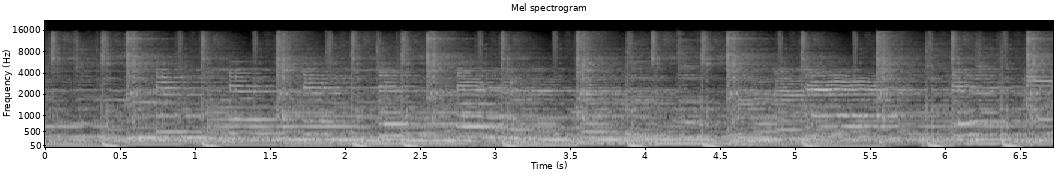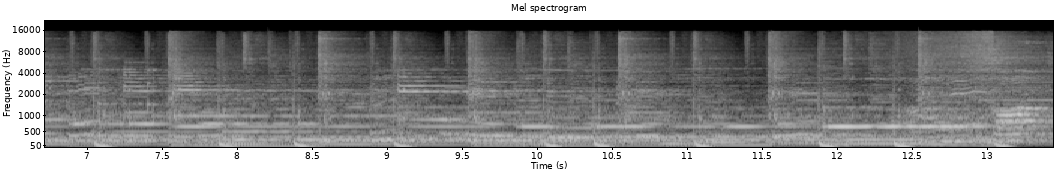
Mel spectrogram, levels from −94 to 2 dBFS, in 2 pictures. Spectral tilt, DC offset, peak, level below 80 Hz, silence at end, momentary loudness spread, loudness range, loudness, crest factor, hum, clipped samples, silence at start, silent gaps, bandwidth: -4.5 dB/octave; under 0.1%; -8 dBFS; -36 dBFS; 0 s; 5 LU; 1 LU; -25 LUFS; 16 dB; none; under 0.1%; 0 s; none; 16 kHz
